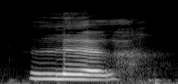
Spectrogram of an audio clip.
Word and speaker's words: leur: Now for there, the word is liog, but let me just ask Google what is it pronounced like. Leur.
